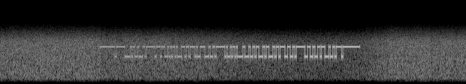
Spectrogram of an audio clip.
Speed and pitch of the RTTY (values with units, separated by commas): 75 baud, 850 Hz shift, 1800 Hz centre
